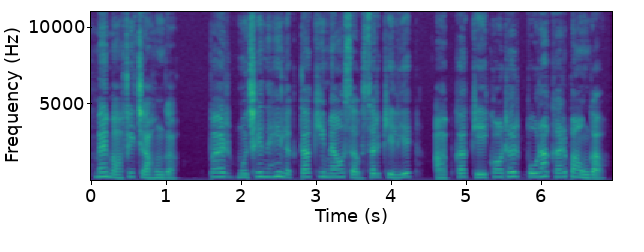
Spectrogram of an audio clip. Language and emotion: Hindi, fearful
